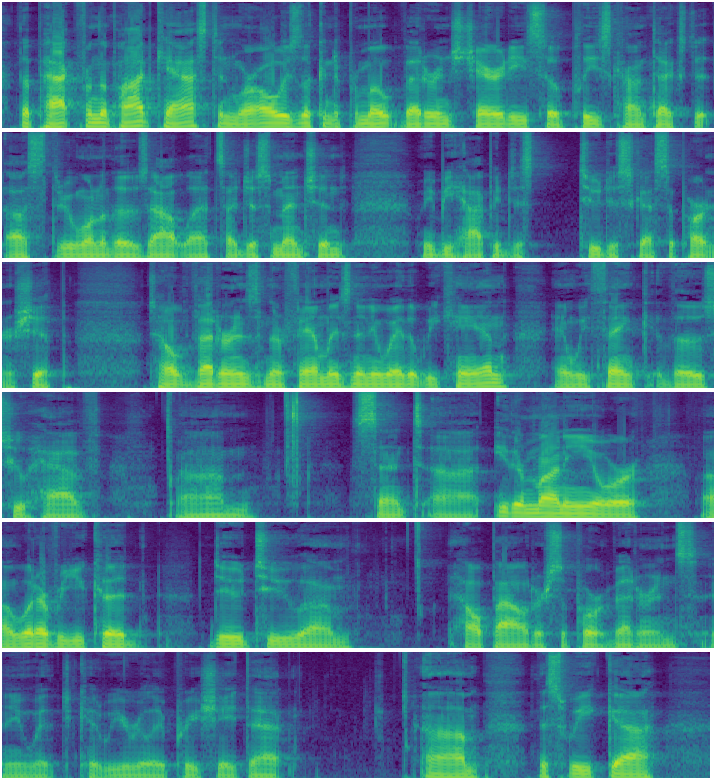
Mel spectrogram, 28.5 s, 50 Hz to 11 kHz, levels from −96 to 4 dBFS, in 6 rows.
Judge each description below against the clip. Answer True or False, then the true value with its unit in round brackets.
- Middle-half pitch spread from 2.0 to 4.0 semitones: True (2.8 semitones)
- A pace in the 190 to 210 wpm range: False (170 wpm)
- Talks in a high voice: False (80 Hz)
